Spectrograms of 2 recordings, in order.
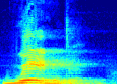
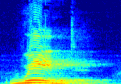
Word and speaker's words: wind: that have different pronunciation now look at these can you see it wind wind i have the pronunciation written underneath it so you can see the difference okay wind that means air blowing at us the other one is wind it goes in a circular motion they are spelled the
